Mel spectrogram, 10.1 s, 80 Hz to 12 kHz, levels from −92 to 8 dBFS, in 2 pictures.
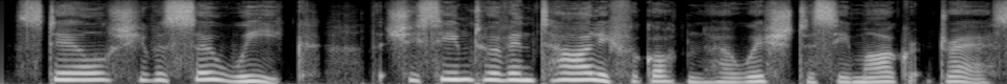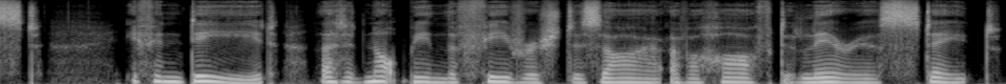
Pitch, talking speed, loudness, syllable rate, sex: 195 Hz, 185 wpm, -20 LUFS, 5.4 syllables/s, female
